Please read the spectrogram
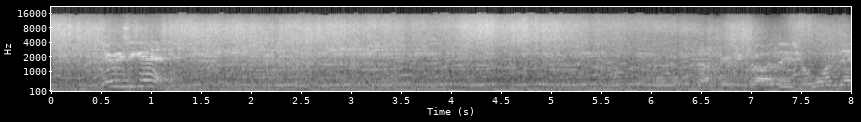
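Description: Attraction soundtrack music over a steady low rumble and hiss, with brief snatches of voice about a second in and near the end.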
